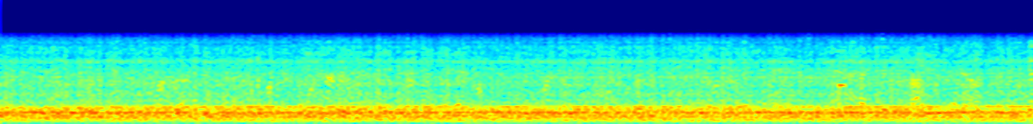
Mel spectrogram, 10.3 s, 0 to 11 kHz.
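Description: Steady cabin noise of a Boeing 737-500 descending on approach, heard from a window seat over the wing: CFM56 turbofan engines and rushing air, even in level, with a faint steady high tone.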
